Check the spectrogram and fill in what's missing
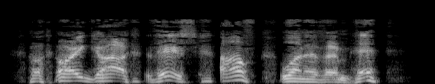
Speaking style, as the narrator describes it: Peavy grunted

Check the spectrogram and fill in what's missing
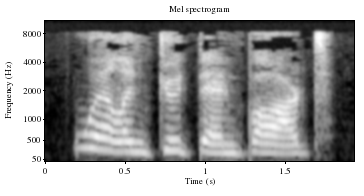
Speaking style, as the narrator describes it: he snarled

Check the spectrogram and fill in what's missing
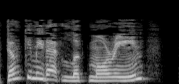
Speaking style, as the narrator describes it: Heather snapped

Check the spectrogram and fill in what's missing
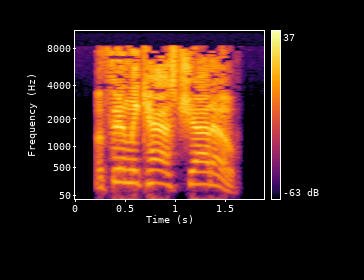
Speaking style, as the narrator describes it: From the center row, a pimply-faced kid called out

